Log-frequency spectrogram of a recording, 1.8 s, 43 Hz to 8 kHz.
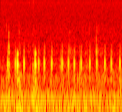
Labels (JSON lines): {"label": "biophony, knock croak", "recorder": "SoundTrap 300"}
